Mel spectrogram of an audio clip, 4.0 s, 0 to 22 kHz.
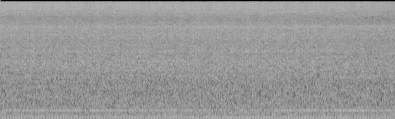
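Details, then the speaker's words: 1925 Pierce-Arrow Series 80 Opera Coupe engine idling after a restart past a touchy ignition switch: slow even low rumble, steady firing beat, no misses, ticks or knocks; runs smooth and fires right off. "Once it's running, maybe seems to run smooth. Fires right off."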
